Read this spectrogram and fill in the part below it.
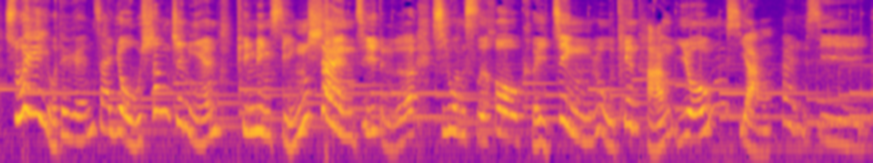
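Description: A woman playing an expressive, theatrical narrator in an audio drama who muses and exclaims about heaven. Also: medium pitch, slow, few pauses. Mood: musing. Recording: roomy, distant, music behind.

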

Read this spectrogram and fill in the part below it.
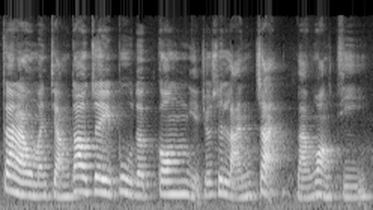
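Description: A woman's voice: mid-range voice, unhurried, sharp tone. A woman co-hosting a casual podcast conversation about fiction. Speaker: podcast co-host. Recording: roomy echo, faint background noise.

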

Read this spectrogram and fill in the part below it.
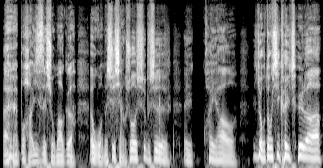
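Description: A man's voice: on the low side, expressive, normal speed, darkish tone, no echo, clean studio sound, close to an everyday voice. A man playing a good-natured pig detective in a children's audio drama, polite and exclamatory, with hesitant little filler sounds. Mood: polite, eager.

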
